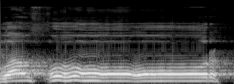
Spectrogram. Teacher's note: karena sebelumnya ada Doma maka dibaca tebal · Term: tafkhim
